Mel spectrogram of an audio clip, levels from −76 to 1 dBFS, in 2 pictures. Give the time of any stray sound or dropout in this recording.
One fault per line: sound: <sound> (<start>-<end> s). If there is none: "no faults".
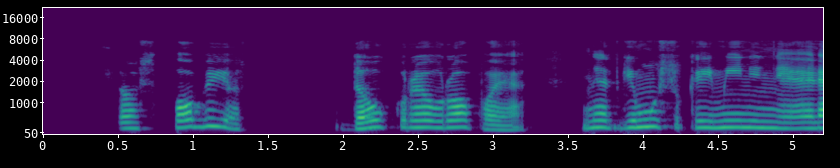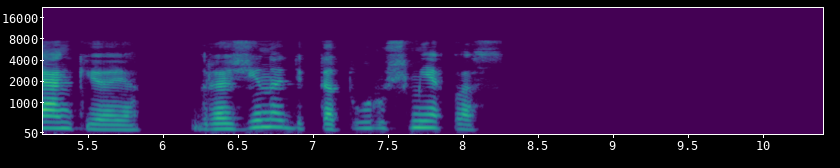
no faults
